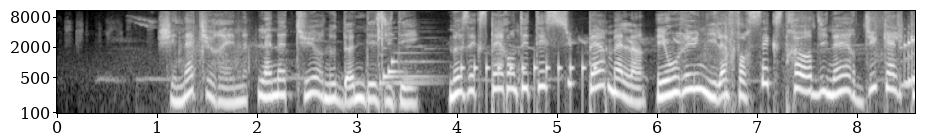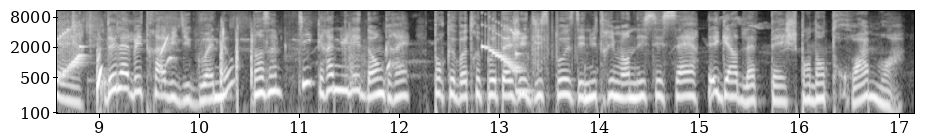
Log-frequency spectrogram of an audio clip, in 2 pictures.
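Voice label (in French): narration posee clin d'oeil, voix-off féminine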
